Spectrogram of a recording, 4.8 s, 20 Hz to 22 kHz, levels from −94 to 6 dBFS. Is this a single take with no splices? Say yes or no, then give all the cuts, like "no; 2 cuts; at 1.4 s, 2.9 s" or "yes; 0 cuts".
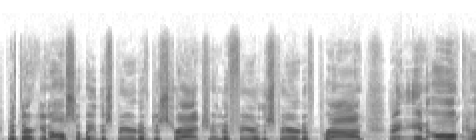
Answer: no; 1 cut; at 2.2 s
